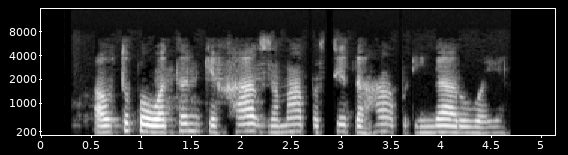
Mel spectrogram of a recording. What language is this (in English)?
Pashto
